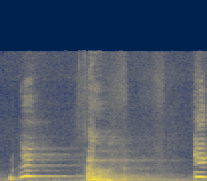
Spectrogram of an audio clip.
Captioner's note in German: Räuspern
